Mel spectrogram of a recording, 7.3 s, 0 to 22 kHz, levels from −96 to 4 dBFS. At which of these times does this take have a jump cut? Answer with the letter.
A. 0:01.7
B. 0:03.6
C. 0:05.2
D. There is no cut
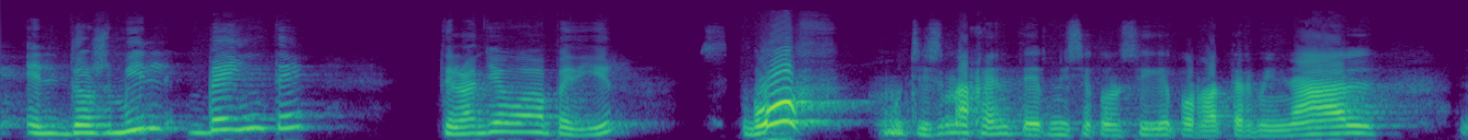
C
